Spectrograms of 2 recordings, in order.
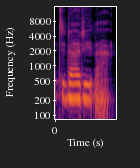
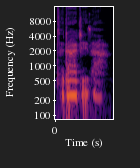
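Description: First: Said in the usual way. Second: Teasing whisper. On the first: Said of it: "I said". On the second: Acted. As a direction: whisper the question softly. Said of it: "I said, did I do that?".

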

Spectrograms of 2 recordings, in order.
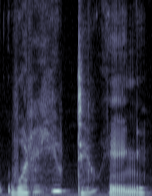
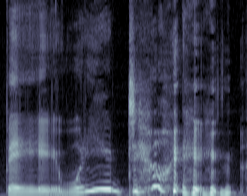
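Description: First: Hushed teasing question; whispered. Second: Slow, high, laughing disbelief; amused surprise. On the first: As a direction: whisper it slowly. Repeats her question softly. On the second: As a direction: stretch it out through laughter. Surprised to find him. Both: Acted.

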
